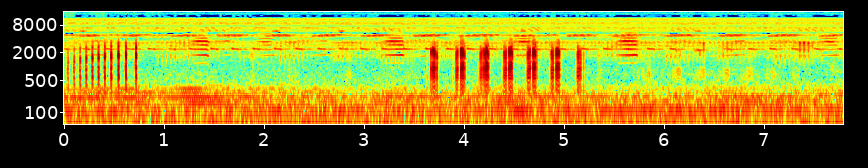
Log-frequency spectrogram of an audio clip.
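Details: Brown tree frog (Polypedates megacephalus) at a rice field near Chiang Mai, Thailand: quick series of sharp clicking notes, a fast run at the start then a slower burst of about eight knocks, over steady insect hum and rain-like hiss.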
